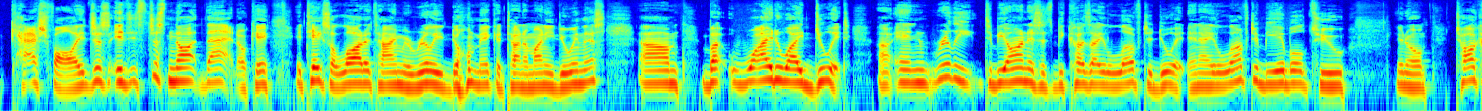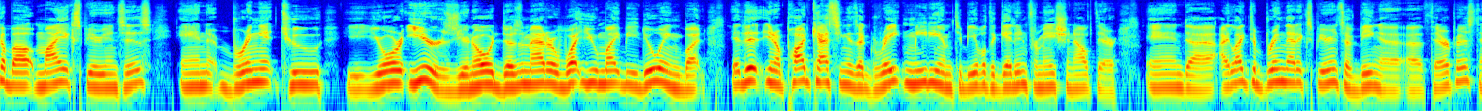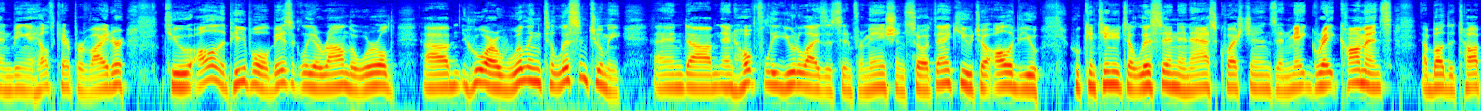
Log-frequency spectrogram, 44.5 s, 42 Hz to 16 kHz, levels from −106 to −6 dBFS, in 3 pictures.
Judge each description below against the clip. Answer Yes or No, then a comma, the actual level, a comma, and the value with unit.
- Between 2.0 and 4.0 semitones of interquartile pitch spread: Yes, average, 3.5 semitones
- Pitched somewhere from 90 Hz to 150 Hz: No, medium, 165 Hz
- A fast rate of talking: Yes, fast, 210 wpm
